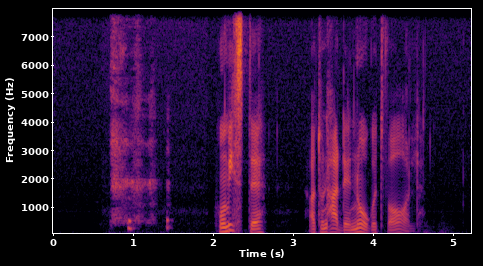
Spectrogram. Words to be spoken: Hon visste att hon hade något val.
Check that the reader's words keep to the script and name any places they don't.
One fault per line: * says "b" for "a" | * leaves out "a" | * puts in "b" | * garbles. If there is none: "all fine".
all fine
